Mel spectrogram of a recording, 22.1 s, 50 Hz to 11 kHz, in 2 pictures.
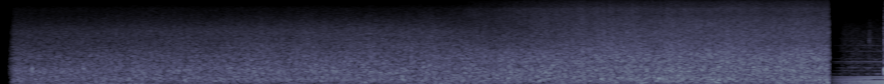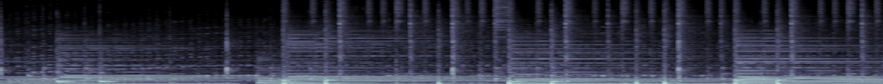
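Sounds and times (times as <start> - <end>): waterfall rushing: 0.1 - 10.4.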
